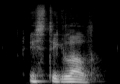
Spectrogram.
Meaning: independence
- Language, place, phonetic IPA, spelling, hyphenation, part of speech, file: Azerbaijani, Baku, [istiɡˈɫɑɫ], istiqlal, is‧tiq‧lal, noun, LL-Q9292 (aze)-istiqlal.wav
